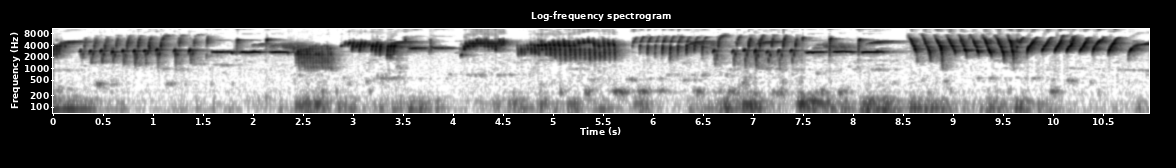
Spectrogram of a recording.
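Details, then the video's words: Canary singing a lively, varied song: fast buzzy trills alternate with clear whistled notes and rapid chattering runs, the phrases changing every second or two, with only faint low background noise. "Masteran Kenari Gacor l Tepat Untuk Panclng Bunyi"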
